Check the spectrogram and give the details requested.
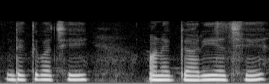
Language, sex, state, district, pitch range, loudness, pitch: Bengali, female, West Bengal, Cooch Behar, 210-220 Hz, -12 LUFS, 215 Hz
